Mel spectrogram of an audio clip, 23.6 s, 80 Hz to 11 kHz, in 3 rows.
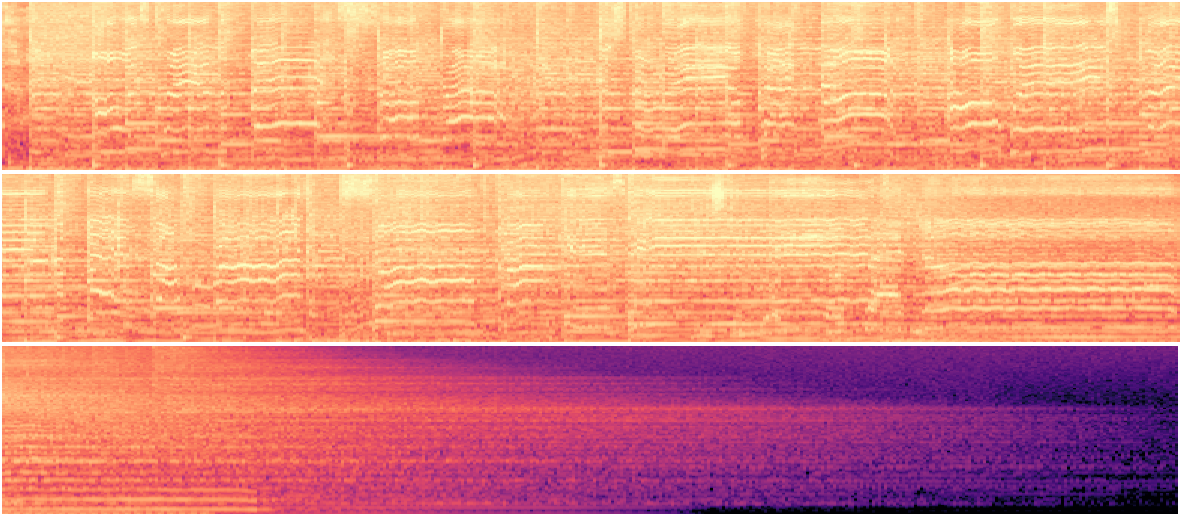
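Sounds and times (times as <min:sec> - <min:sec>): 
slogan jingle in D: 0:00.2 - 0:17.4.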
